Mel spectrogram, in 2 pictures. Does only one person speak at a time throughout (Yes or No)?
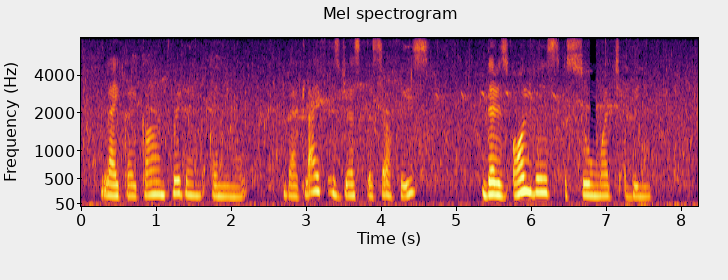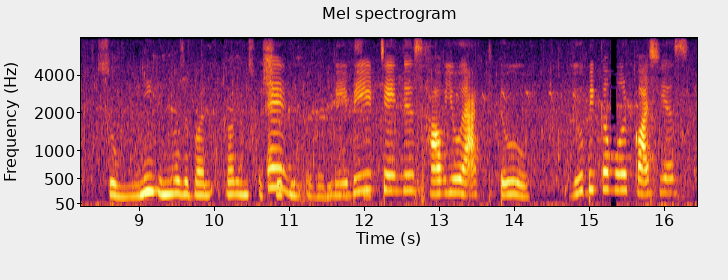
No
